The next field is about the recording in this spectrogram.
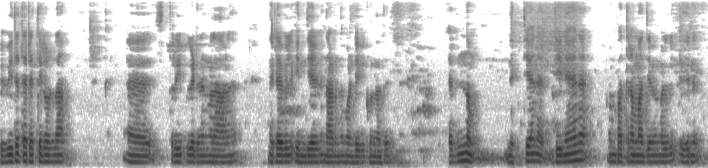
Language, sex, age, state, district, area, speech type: Malayalam, male, 18-30, Kerala, Kozhikode, rural, spontaneous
